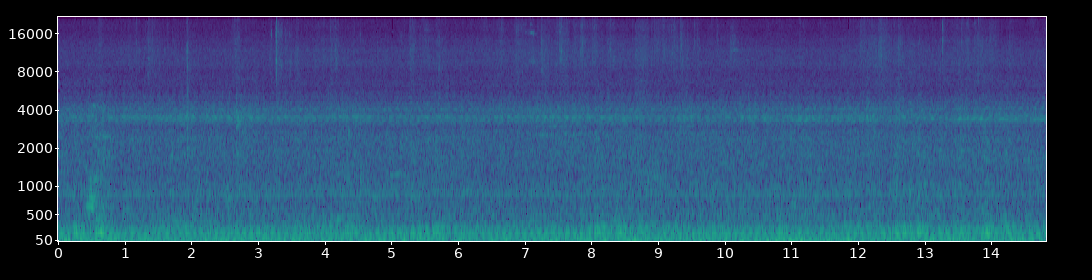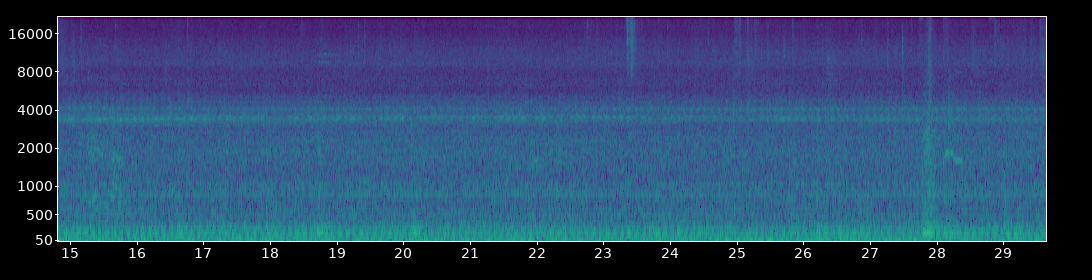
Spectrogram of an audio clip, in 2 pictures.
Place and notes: Zhongli Station - On the platform
Noise air conditioning unit, Mobile voice, Sound broadcasting station, By train arrived and the exerciseSony, PCM D50 + Soundman OKM II
Zhongli City, Taoyuan County, Taiwan, 16 September 2013, 15:51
